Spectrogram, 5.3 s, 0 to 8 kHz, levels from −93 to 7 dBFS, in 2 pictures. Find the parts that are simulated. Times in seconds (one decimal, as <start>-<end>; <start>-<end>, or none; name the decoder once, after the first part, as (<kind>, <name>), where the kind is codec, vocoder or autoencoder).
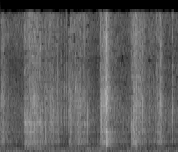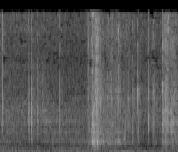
none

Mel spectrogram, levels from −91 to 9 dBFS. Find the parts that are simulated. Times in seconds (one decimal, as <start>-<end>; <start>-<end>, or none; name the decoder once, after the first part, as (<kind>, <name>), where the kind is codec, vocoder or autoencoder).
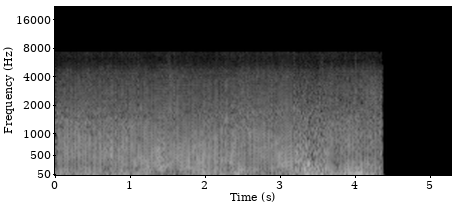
0.0-3.2 (vocoder, Vocos); 3.6-4.3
